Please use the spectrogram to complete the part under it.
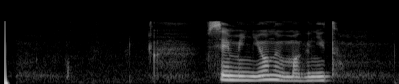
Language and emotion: Russian, neutral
